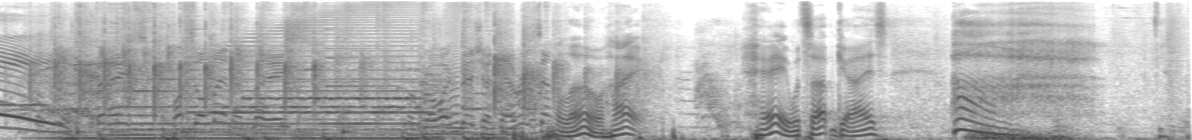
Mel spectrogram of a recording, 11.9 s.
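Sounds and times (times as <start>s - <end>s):
audience applause for a comedian: 0.0s - 6.4s
speech: 4.9s - 6.6s, 7.6s - 10.3s.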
